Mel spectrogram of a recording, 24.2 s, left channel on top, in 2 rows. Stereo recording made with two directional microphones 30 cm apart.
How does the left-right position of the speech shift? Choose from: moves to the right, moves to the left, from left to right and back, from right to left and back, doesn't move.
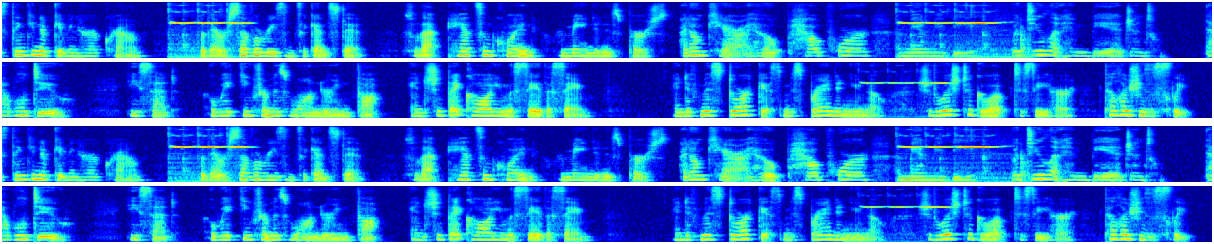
from left to right and back.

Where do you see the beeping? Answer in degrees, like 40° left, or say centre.
10° left.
